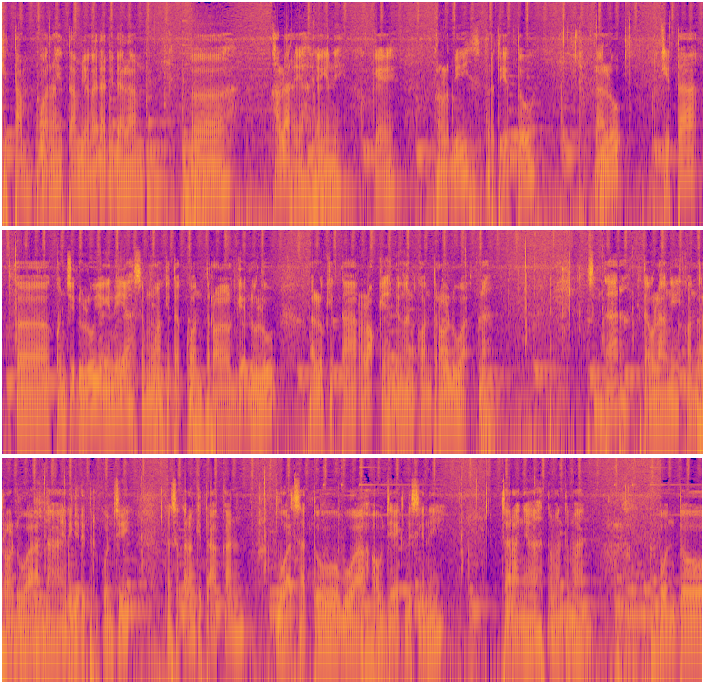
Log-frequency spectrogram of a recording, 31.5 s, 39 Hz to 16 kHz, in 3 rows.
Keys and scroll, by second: 14.1 ctrl+g, 17.1 ctrl+2, 19.1 ctrl+z, 21.0 ctrl+2, 24.8-26.6 typing.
